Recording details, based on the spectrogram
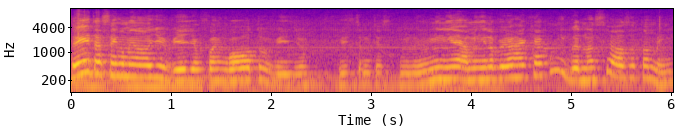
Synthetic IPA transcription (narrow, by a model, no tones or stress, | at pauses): t̪ɾĩt̪ɐjsĩkʊmĩnud͡ʒɪvid͡ʒjʊfoj̃ɡwawot̪ɾʊvid͡ʒjʊ | vist̪ɾĩnt̪ɐjsĩkʊminumĩɲĩnɐɐmĩɲĩnɐvoɡoɦakiakõmiɡed̪nɐ̃siɔzɐt̪ɐ̃mbẽj̃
